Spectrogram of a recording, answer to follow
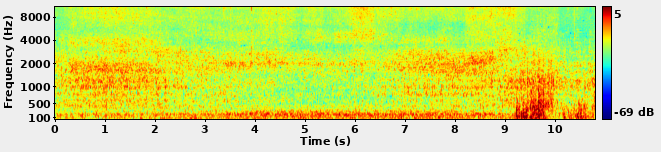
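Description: Steady low rumble and hiss of a car, heard from inside it. About nine seconds in, a louder gust of wind buffets the microphone.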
